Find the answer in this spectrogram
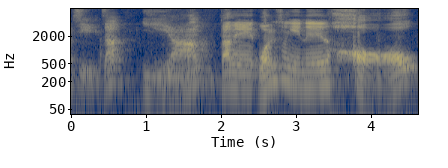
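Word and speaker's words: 猴: 허. 발음 시작.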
